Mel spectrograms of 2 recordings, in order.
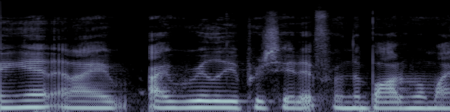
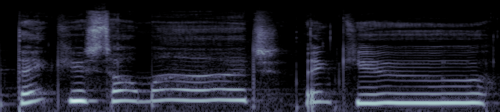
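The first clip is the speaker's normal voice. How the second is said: high, slow, drawn-out thank you; sing-song thanks; 11 semitones higher, 3 dB louder, much slower than usual. Real, not acted. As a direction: beam it out like a cheerful sing-song.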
